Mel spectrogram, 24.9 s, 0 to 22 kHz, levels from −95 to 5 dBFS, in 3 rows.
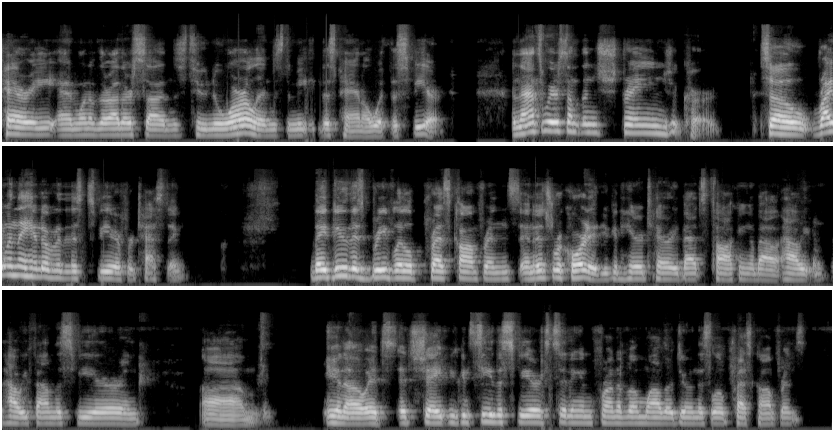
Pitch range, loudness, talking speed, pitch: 135-170 Hz, -21 LUFS, 195 wpm, 150 Hz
